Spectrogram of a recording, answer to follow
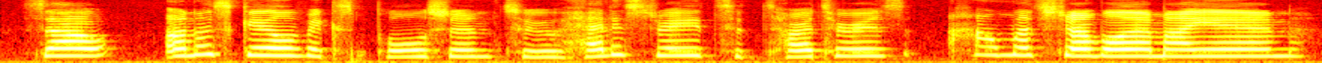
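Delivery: bracing for the punishment; sheepish kid. Acted. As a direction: Midoriya asking his teacher about trouble. Midoriya asking sheepishly.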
